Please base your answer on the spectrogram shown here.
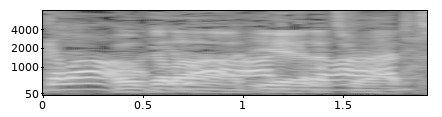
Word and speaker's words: Gillard: Oh, Gillard, yeah, Gillard. That's right. He made a good attempt at g'day that's as well. Right. Look, phonetically, the US briefers have really got to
